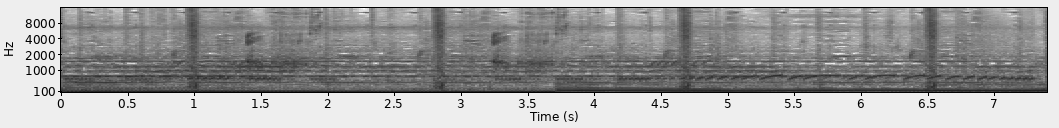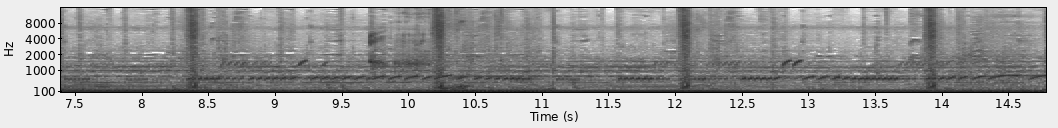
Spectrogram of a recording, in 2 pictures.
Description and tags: a bunch of owls - Song jump 4
Triphop/dance/beat/hiphop/glitch-hop/downtempo/chill
bass, chill, dance, down, drum, electro, experimental, glitch, instrumental, looppack, tempo, trip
